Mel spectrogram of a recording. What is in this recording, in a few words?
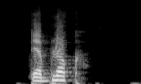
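block, German voices words; gcompris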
